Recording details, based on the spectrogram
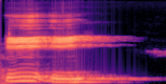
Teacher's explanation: ई अगर आप बोलेंगे तो आप देख रहे हैं कि आपकी जीभ पीछे की तरफ जस्ट तालु के नीचे सिमट जा रही है, ई, तो इसलिए इन्हें कहते हैं तालव्य।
